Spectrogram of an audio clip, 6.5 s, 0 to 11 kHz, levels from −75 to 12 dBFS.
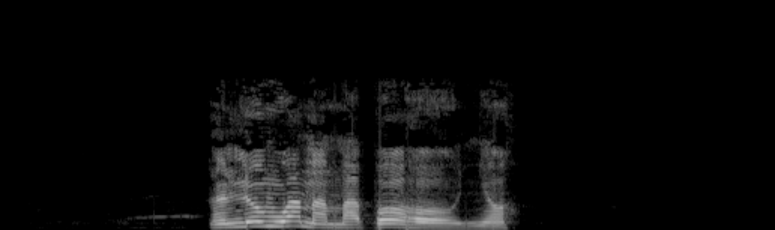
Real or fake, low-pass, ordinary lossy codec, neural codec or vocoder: real; 7.2 kHz; AAC, 48 kbps; none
